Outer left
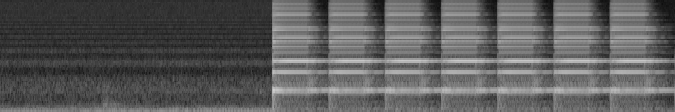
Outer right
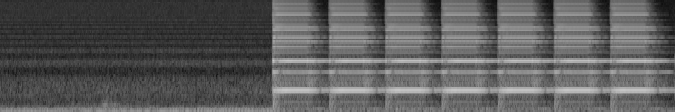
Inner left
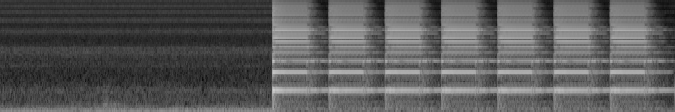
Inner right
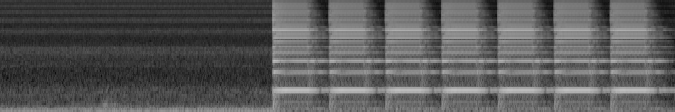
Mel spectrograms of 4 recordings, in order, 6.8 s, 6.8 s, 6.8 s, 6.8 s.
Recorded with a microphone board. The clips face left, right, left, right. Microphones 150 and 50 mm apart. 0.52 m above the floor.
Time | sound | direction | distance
2.7 | an alarm clock | 80° left | 1.1 m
